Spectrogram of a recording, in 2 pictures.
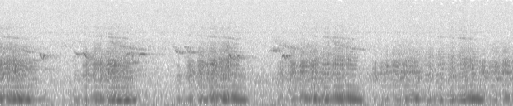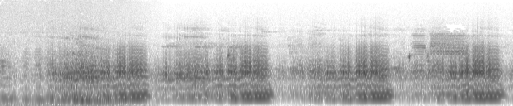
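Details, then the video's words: American bullfrog calling in the Canadian wild in breeding season: low, resonant croaks at a steady pace, then a louder, more ringing run of bellowing notes that sound bent or warbling. "Saison des amours du ouaouaron/Breeding season of the Bullfrog"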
